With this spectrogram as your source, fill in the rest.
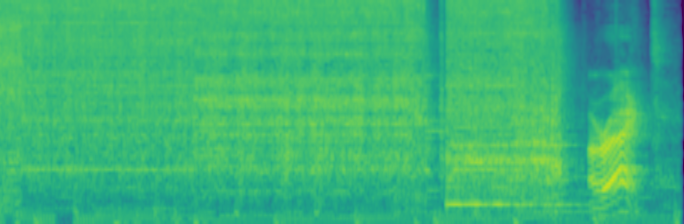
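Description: Header bolts on a cammed police car are ratcheted tight through a very long wrench extension, giving steady close clicking and grinding that pauses briefly near the end as a voice comes in.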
